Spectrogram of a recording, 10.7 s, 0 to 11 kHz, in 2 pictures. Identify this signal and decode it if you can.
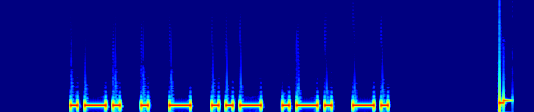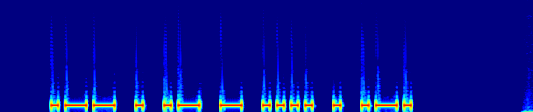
Morse code, heard as a keyed tone, about 17 wpm, 700 Hz. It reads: RETURN WEATHER
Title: Sentences from Top 800 Words - New Word Drill - 17wpm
